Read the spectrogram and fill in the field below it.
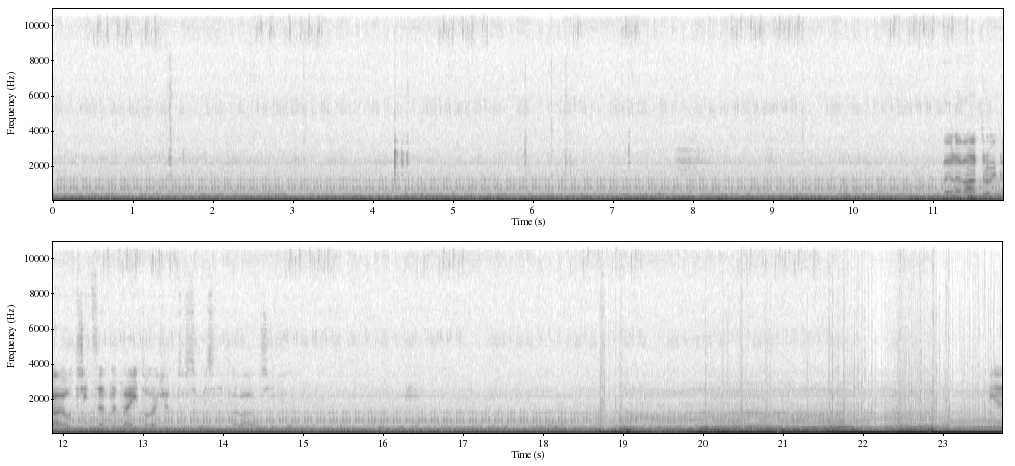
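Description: A car engine idles with a low, steady rumble from inside the car.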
